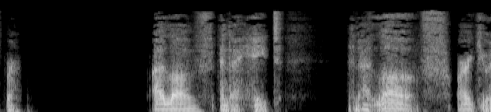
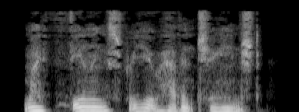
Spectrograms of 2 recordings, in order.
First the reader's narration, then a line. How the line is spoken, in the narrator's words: she says, her voice low and reassuring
